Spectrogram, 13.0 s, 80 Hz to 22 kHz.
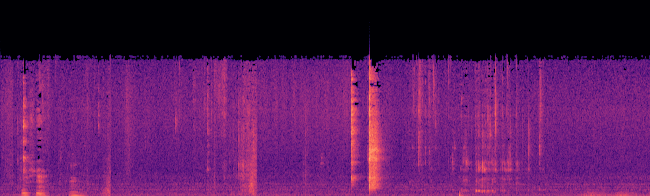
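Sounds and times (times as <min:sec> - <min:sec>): beer pouring into glass: 0:08.3 - 0:10.9.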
